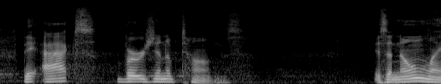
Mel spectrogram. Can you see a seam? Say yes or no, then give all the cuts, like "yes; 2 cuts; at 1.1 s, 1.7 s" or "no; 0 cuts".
no; 0 cuts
